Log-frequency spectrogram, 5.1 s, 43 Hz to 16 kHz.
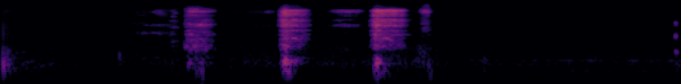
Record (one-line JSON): {"exhalation_length": "5.1 s", "exhalation_amplitude": 5405, "exhalation_signal_mean_std_ratio": 0.31, "survey_phase": "beta (2021-08-13 to 2022-03-07)", "age": "45-64", "gender": "Female", "wearing_mask": "No", "symptom_none": true, "smoker_status": "Ex-smoker", "respiratory_condition_asthma": false, "respiratory_condition_other": false, "recruitment_source": "REACT", "submission_delay": "2 days", "covid_test_result": "Negative", "covid_test_method": "RT-qPCR", "influenza_a_test_result": "Negative", "influenza_b_test_result": "Negative"}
